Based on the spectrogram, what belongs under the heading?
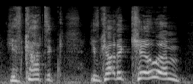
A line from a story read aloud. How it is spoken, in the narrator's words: this horrible shrieking about, yelling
